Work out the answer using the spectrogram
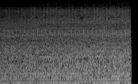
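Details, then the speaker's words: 2010 Chevy Equinox after timing chain, water pump and oil pan gasket replacement and engine reinstall, at operating temperature: steady, even warm idle with smooth low rumble, running well; check engine light unread, owner feels a possible small misfire, maybe a coil. "Alright, So I got it up to operating temperature. It's running really good."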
